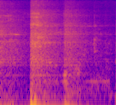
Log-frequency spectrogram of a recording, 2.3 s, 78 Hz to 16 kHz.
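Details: 2013 car after timing chain repair (chain had been very loose and noisy, fixed without removing timing cover): low even idle rumble, no chain rattle or ticking, few short bumps; chain noise gone, engine healthy.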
